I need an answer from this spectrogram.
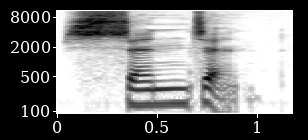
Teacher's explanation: Shenzhen would be 深圳, first tone and then a fourth tone.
